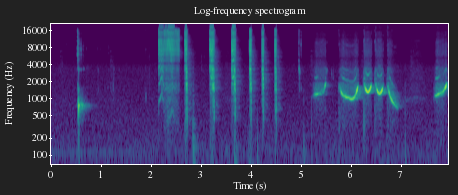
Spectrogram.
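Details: Indian ringneck parakeet, a pet parrot, makes a run of harsh broadband bursts and then a series of short whistled notes that bend upward in a quiet indoor room.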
